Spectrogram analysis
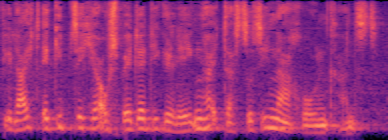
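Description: Man doing a serious big sister, firm but caring, storybook voice, bit higher. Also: lively intonation, brisk, dark tone, a little hiss or hum, lightly acted. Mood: earnest. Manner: stern then soothing, earnest. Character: firm, caring older sister, loyal party member.

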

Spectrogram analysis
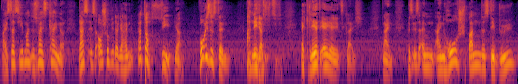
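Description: Male moderator at a live reading, fairly high voice, casual and chatty. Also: sing-song, moderate pace, slight background noise. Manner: chatty, addresses the audience, fillers. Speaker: event moderator. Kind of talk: introducing an author at a reading. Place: public book reading with audience.

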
